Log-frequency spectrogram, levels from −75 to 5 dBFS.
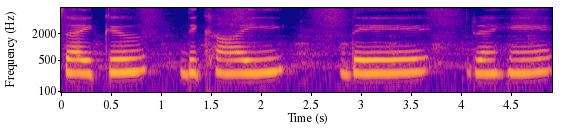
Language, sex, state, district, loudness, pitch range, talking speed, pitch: Hindi, male, Punjab, Fazilka, -15 LUFS, 255-285 Hz, 50 wpm, 265 Hz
